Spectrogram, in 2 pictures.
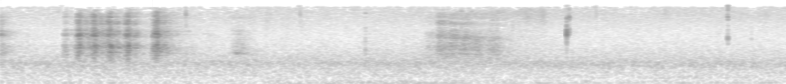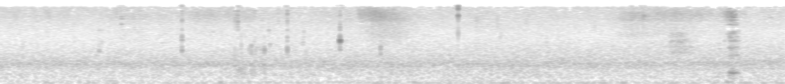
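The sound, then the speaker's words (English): Crows caw a few times in the morning in harsh, raspy bursts, a cluster near the start and another a little later, over a steady hiss of background noise with no talking. “Crows seem to love mornings like this, and the crow even louder and longer.”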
